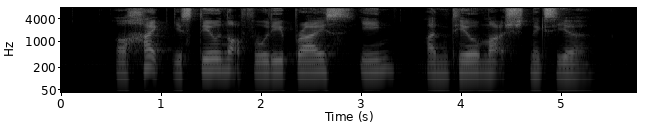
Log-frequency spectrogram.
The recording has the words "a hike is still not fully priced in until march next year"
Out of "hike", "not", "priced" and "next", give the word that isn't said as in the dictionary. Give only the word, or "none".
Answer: priced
